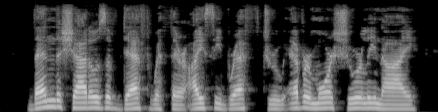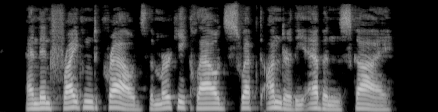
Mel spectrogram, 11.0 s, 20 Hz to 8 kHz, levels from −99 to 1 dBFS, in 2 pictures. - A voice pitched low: Yes, low, 130 Hz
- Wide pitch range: No, average, 3.2 semitones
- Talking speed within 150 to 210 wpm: No, average, 140 wpm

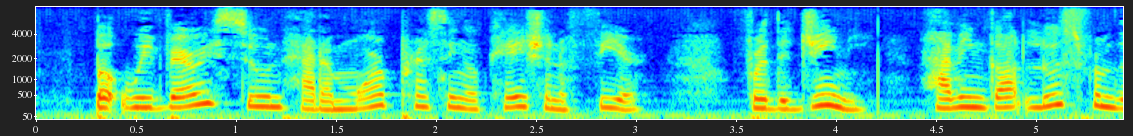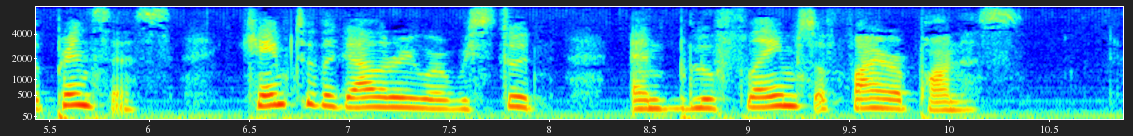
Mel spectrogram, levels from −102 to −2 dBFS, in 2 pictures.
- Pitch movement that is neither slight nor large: Yes, average, 3.8 semitones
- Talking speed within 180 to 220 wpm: Yes, average, 190 wpm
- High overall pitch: Yes, high, 220 Hz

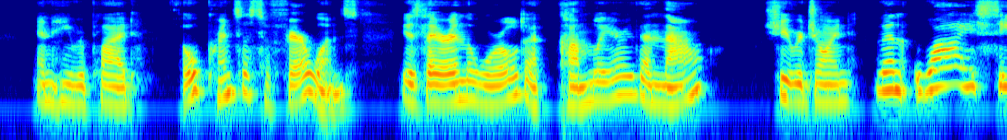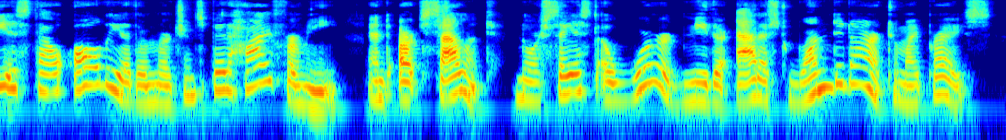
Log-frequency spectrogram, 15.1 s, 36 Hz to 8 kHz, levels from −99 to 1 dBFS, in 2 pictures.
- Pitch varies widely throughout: Yes, wide, 7.7 semitones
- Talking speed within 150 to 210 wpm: Yes, average, 180 wpm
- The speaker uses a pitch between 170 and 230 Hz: Yes, medium, 185 Hz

